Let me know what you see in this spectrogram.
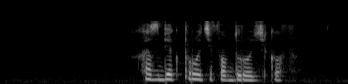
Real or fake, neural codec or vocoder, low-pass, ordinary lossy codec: real; none; none; none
